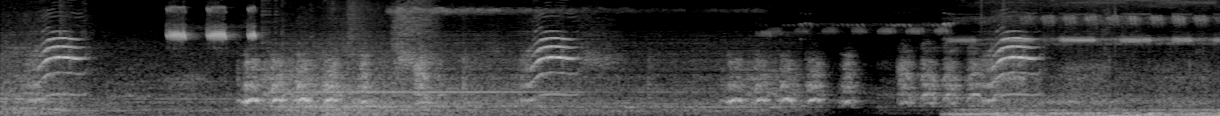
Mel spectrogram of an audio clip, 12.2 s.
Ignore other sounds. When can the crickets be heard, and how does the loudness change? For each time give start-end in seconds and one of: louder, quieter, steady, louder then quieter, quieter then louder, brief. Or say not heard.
0.0-12.1 quieter then louder.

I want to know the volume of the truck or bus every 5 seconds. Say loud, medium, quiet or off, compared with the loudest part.
loud, medium, off.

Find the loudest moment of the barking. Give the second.
3 s.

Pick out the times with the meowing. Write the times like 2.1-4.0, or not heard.
0.2-0.9, 5.2-5.8, 9.8-10.4.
